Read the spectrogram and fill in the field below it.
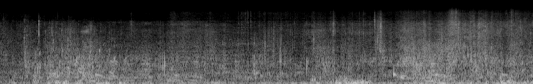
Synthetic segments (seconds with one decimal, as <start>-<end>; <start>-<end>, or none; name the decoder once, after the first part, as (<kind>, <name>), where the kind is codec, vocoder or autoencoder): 1.3-4.5 (codec, SNAC)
